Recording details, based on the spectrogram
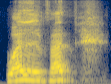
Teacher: তাহলে তার উপরেও সাকিন, হার উপরেও সাকিন দিতে হবে। ফাত, শুধু বাতাস বের হবে লাস্টে।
